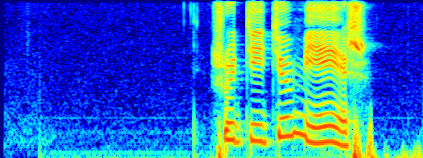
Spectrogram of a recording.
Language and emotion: Russian, positive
